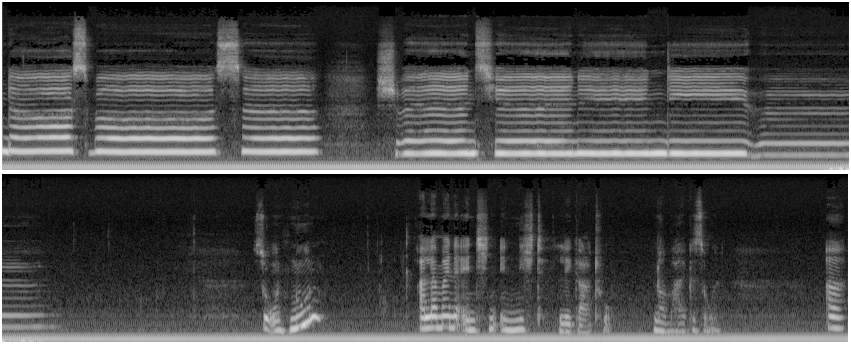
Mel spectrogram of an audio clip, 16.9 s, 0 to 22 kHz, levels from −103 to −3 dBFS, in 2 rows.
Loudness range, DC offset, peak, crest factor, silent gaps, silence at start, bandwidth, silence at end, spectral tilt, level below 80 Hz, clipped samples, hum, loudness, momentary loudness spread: 11 LU; under 0.1%; -14 dBFS; 14 dB; none; 0 s; 14 kHz; 0 s; -5.5 dB/octave; -36 dBFS; under 0.1%; 50 Hz at -35 dBFS; -28 LUFS; 15 LU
